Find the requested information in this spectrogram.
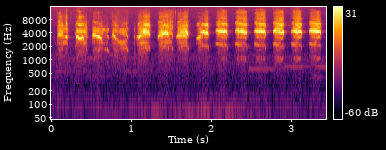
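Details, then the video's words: Falcon babies in the nest call hungrily at feeding time. The calls are a continuous run of shrill, rasping notes, rising and falling, about two per second. "mother birds brings food to feed her chicks in the nest, Falcon babies feeding"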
